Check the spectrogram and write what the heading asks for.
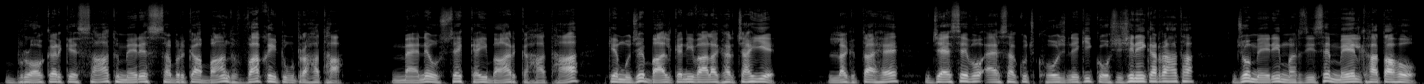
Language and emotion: Urdu, angry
